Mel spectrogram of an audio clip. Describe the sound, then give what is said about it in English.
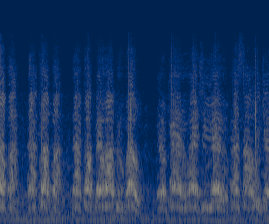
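A crowd of peaceful protesters against FIFA and the World Cup in Brazil chants in unison in the street, ringed by riot police, rhythmic shouted bursts rising and falling in steady waves, loud and continuous with a brief dip midway before the chanting surges again. “Hundreds of officers wearing full riot gear ringed the area as the peaceful demonstrations got louder.”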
